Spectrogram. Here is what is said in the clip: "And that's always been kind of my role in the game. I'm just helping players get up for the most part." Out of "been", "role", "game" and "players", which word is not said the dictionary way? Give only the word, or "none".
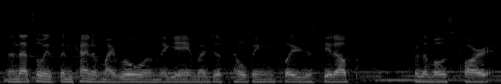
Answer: none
